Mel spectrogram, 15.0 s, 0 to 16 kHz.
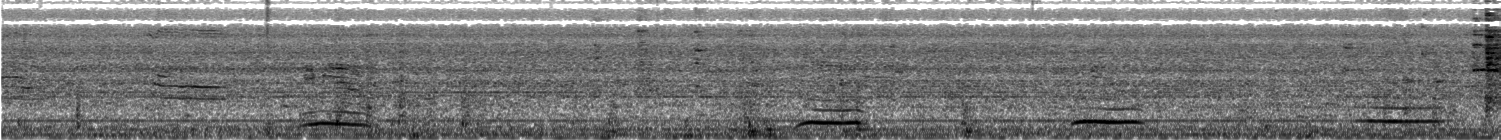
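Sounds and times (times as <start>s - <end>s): steady machine hum: 0.0s - 15.0s
cat meowing: 1.5s - 2.4s.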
